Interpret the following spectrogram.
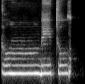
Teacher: Iqlab means to change the Noon Sukun to the letter Meme because the Noon is followed by the letter Ba. We would recite this with 2 counts of nasalization.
